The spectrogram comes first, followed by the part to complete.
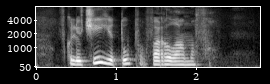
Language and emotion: Russian, neutral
